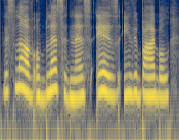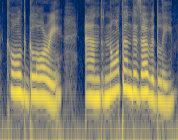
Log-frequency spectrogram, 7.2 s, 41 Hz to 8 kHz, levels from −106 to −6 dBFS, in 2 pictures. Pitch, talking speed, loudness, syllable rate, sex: 225 Hz, 110 wpm, -17 LUFS, 3.7 syllables/s, female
